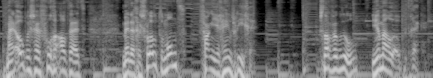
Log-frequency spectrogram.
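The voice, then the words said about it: Hague Dutch accent. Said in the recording (Dutch): “ik kom uit Den Haag. En dat accent, dat krijg je er gratis bij”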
